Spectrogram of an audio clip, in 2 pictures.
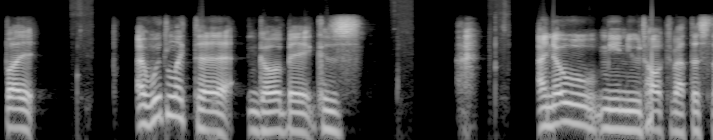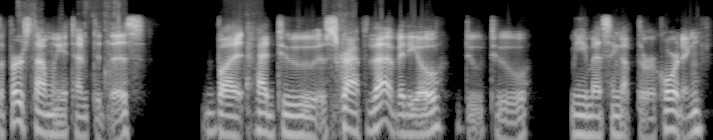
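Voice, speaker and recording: A podcast host chatting casually with a friend, relaxed and a little hesitant, giving short listening cues. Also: mid-range voice, unhurried, creaky, dry recording. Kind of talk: casual chat interview.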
